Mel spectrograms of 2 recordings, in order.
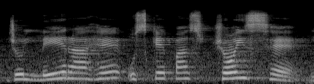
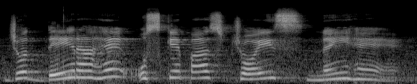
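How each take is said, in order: First: Slow, with ले and choice है drawn out; stress on ले. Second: Slow, with दे punched and नहीं held out; stress on दे. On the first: Teacher contrasting the one who receives, stress on ले and choice. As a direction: weigh ले deliberately against its opposite. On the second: Teacher warning the one who gives, stress on दे and नहीं. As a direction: land firmly on दे, then spell out नहीं. Contrasts giver with receiver. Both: Shown as a demonstration.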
